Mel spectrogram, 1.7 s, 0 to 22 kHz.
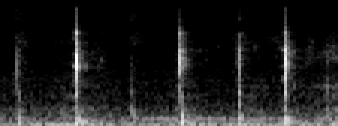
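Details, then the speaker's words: Toyota Aisin MMT 5-speed robotised gearbox on bench: sharp metallic knocks about twice a second as 4th gear shuttles on its worn needle bearing; axial play on the shaft causes the knock when shifting 3rd–4th. "А здесь образовывается зазор на оси и вот этот зазор Вот вот этот люфт и есть вот этот удар при переключении"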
